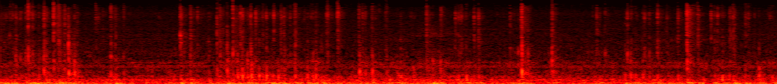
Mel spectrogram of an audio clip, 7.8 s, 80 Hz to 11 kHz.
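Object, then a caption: Laptop keyboard with plastic keys in an aluminium body. Both hands type continuously with their fingertips on the black plastic keycaps of a silver aluminum laptop resting open on a desk. The hollow scissor-switch keys give a steady, dense stream of short, soft taps with a low, muffled thud around 70 Hz and only faint bright clicks on top.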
